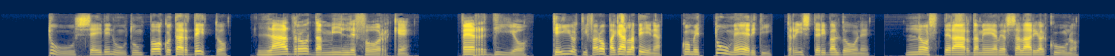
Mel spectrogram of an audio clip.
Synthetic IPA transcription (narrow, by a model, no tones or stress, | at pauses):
t̪usɛjvenuːt̪oumpɔːkot̪ard̪et̪ːo | laːd̪ɾod̪amilːeforkʰe | perd̪iːo | keiːot̪ifaɾɔpːaɡarlapɛːna̰ | komet̪umɛːɾit̪i | t̪ɾist̪eɾibald̪oːne | nɔspeɾard̪ameaversalaːɾjoalkuːno̰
